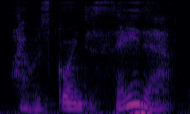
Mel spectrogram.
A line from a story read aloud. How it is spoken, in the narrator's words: Alex muttered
